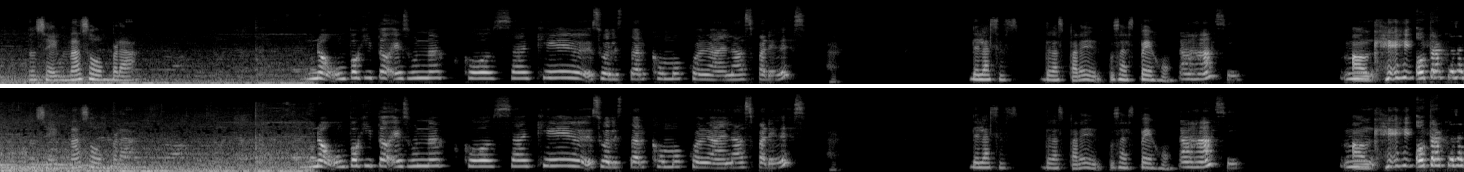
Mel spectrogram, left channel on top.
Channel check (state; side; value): normal; both; correlation 0.68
